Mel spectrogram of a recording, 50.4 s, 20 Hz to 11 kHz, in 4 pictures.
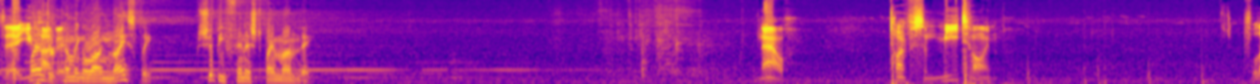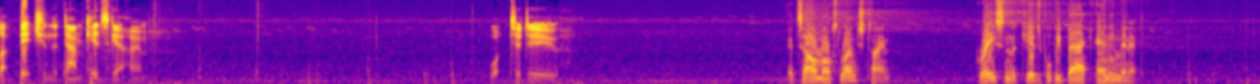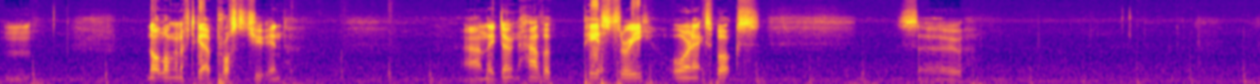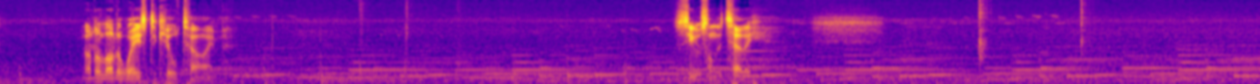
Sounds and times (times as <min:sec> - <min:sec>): Speech: 0:00.0 - 0:03.1, 0:20.5 - 0:21.5, 0:22.4 - 0:24.0, 0:26.7 - 0:28.1, 0:29.8 - 0:32.8, 0:38.6 - 0:40.1, 0:44.6 - 0:45.5.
